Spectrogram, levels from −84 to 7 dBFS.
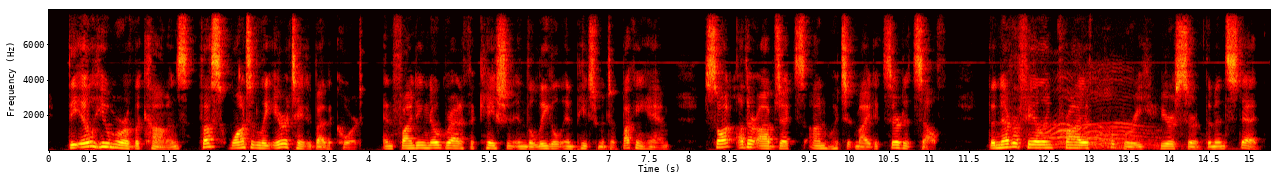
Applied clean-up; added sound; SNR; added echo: neural separator model SepFormer DNS4.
